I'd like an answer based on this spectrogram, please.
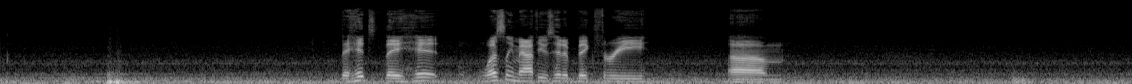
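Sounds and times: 
car road rumble driving into fog: 0.0 - 11.3
speech: 3.4 - 6.6, 7.2 - 7.9.

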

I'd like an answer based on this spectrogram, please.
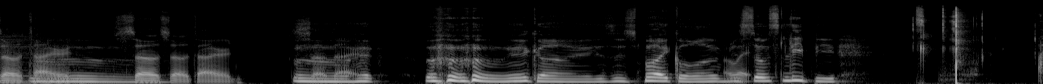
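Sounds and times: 
speech: 0.0 - 8.6
laughter: 4.3 - 5.2
soda can snapped open: 9.2 - 9.9.

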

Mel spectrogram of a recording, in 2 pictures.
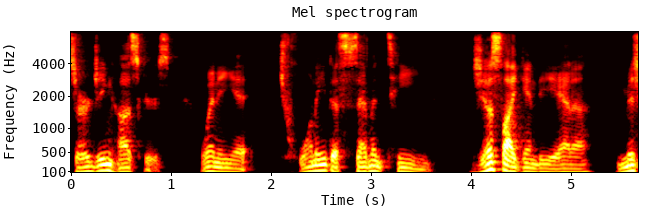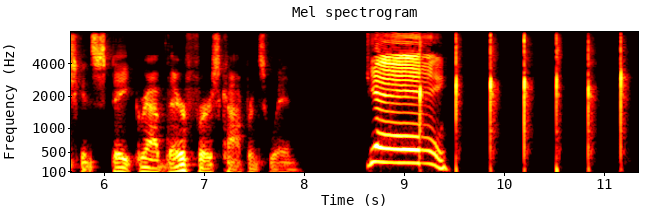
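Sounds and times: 
speech: 0.0 - 8.0, 8.6 - 9.6
applause: 8.7 - 11.3.

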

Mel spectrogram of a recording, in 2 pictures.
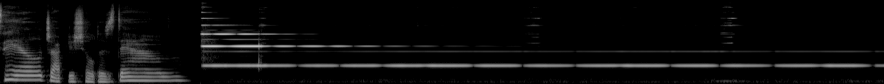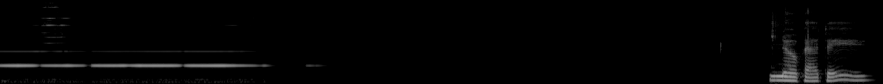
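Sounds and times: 
speech: 0.0 - 2.0, 16.5 - 17.6
singing bowl being rung: 2.0 - 11.4.

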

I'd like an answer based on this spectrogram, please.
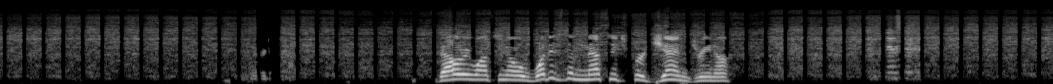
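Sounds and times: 
speech: 2.2 - 2.9, 4.4 - 7.4
garbled fragments: 4.4 - 7.3
radio static rapidly sweeping through stations: 4.4 - 7.3.

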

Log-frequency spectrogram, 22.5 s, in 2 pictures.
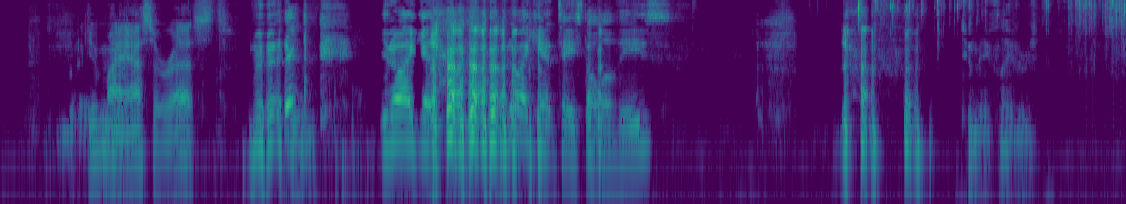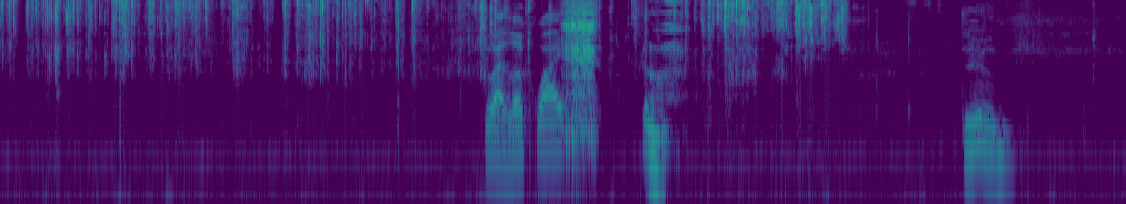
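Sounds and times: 
speech: 0.9 - 6.7, 8.4 - 10.5, 16.1 - 18.1, 20.9 - 21.4
laughter: 2.5 - 3.6, 4.3 - 6.3, 8.4 - 9.3
crunchy snacks being chewed: 8.5 - 16.6, 17.2 - 20.0
groan: 17.7 - 18.1.

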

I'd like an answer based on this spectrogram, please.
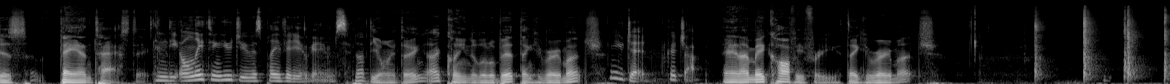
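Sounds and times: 
speech: 0.0 - 9.4
hand clapping: 10.2 - 11.6.

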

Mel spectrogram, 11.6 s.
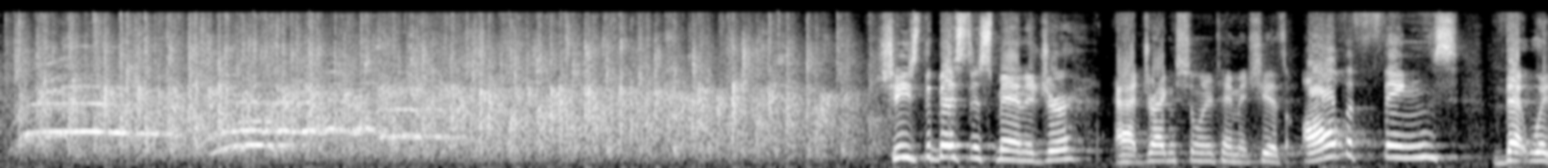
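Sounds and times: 
whoops and cheers: 0.0 - 3.8
room full of people applauding: 0.0 - 6.6
speech: 6.7 - 11.6.

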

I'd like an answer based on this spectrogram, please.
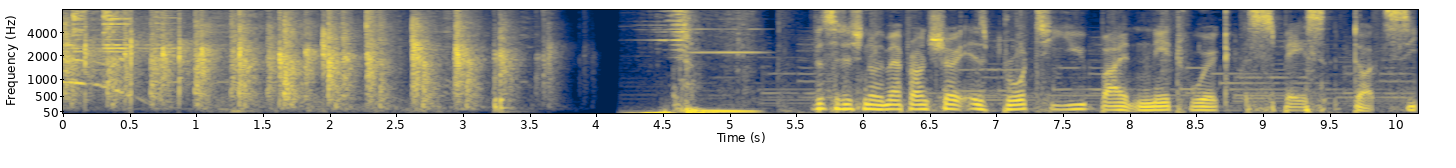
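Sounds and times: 
round of applause from a small group: 0.0 - 4.0
speech: 5.7 - 10.1.

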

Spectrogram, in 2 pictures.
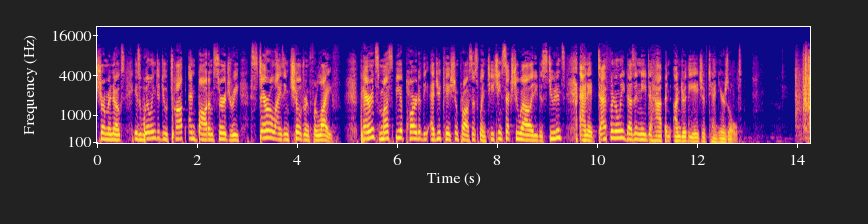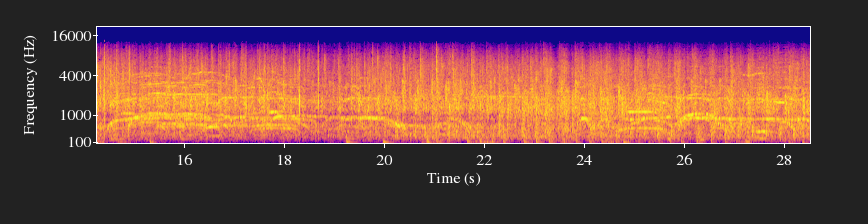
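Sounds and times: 
speech: 0.0 - 13.0
crowd shouting and cheering: 14.0 - 28.5
large audience applause: 14.0 - 28.5.

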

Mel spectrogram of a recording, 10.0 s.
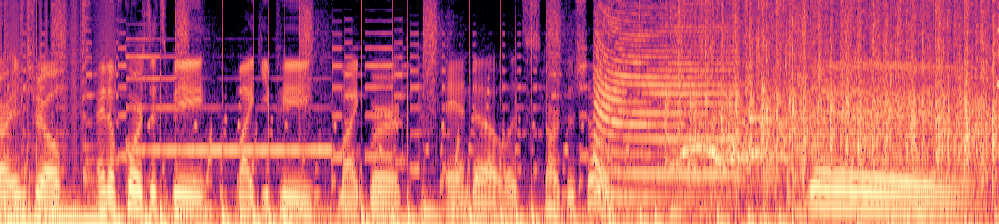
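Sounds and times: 
speech: 0.2 - 6.5, 8.1 - 9.7
crowd applause and cheering: 6.0 - 9.9.

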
